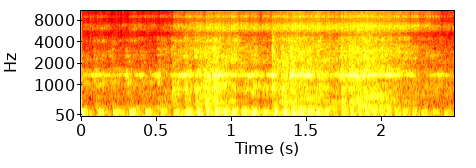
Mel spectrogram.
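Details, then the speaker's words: Honda Pridor 100cc motorcycle after repair of bad engine noise by opening the magnet, sanding the face and refitting it with a ₹20 fix: small even single-cylinder thumps at idle, brief throttle blip, no rattle or clatter; smooth. "दोस्तों हमने ₹20 की अल्फी से इसको बिल्कुल ठीक कर दिया और आप देख सकते हैं कितना प्यारा साउंड हो गया"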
